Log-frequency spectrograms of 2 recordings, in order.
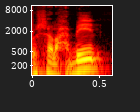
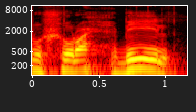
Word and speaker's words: Shurahbil: But the narration of Mansur and Sulaiman ibn Mahran, they have Amr ibn Sharhbil. Naam. So the correct way to say his name, inshallah ta'ala, is Amr ibn Shurahbil.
